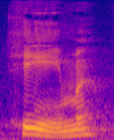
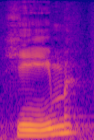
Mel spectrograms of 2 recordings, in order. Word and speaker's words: him: We say him, but if we were pronouncing it like they did, heem, okay? The I is kind of pronounced like an E, heem.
